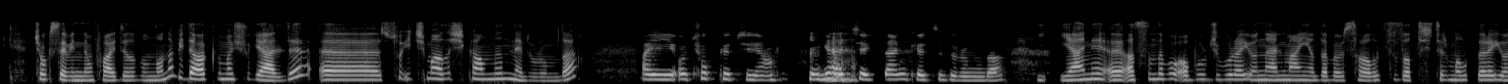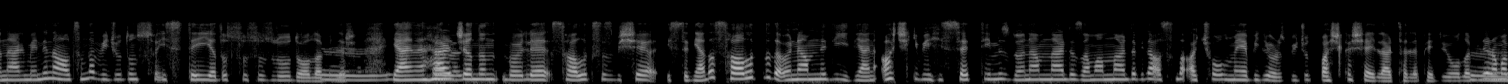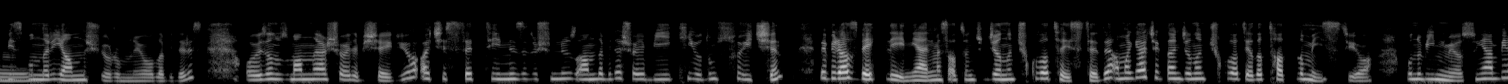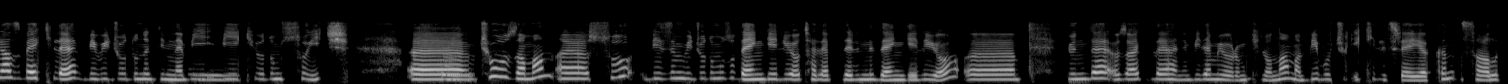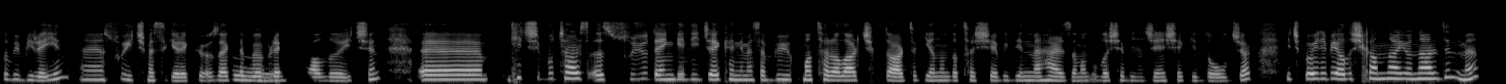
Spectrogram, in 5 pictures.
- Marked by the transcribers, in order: laughing while speaking: "Gerçekten kötü durumda"; chuckle; drawn out: "Hıı"; drawn out: "Hımm"; "çikolata" said as "çukulata"; "çikolata" said as "çukulata"
- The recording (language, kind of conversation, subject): Turkish, advice, Günlük yaşamımda atıştırma dürtülerimi nasıl daha iyi kontrol edebilirim?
